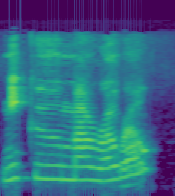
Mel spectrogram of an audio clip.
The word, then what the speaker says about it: Nikumaroro: Nikumaroro. Alina? – Yeah, I think you pronounced that correctly.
